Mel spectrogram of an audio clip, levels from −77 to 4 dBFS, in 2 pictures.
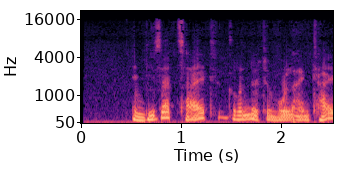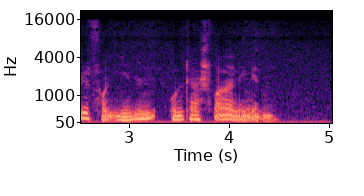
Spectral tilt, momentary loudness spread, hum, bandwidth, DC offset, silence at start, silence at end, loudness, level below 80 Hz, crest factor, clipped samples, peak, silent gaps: -7.5 dB/octave; 4 LU; none; 16 kHz; under 0.1%; 0.05 s; 0.1 s; -13 LUFS; -34 dBFS; 12 dB; under 0.1%; -2 dBFS; none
